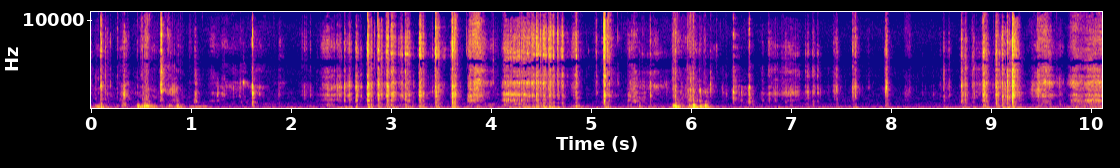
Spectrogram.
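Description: A utility knife blade carves and scrapes a solid, palm-sized oval bar of dry pink soap held in the palm. It makes bright, crisp scraping and crackling strokes in quick irregular bursts, with short pauses between them. Each stroke dies away at once, with no ring.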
